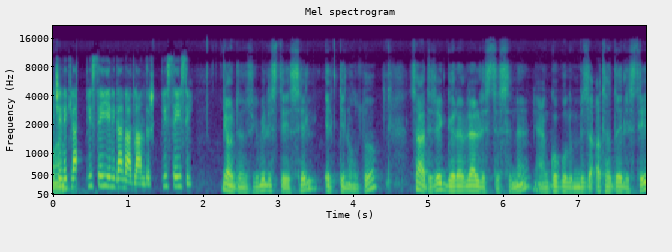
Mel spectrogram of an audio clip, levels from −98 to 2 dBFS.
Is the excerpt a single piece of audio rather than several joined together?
yes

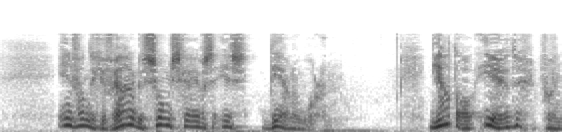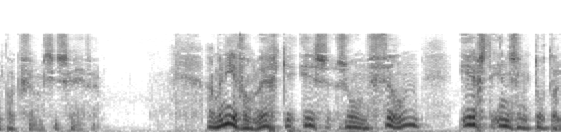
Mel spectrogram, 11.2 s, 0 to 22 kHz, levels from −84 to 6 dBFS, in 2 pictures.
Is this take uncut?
yes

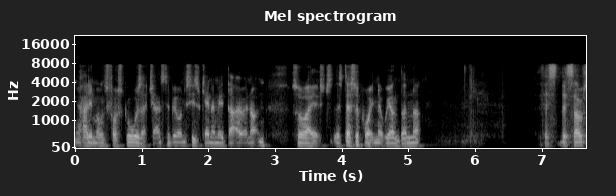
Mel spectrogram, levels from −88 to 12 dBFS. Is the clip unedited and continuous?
yes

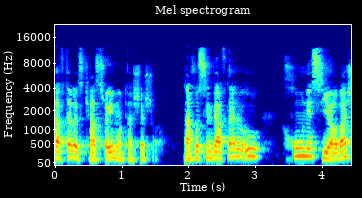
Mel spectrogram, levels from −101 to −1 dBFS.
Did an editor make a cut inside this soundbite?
no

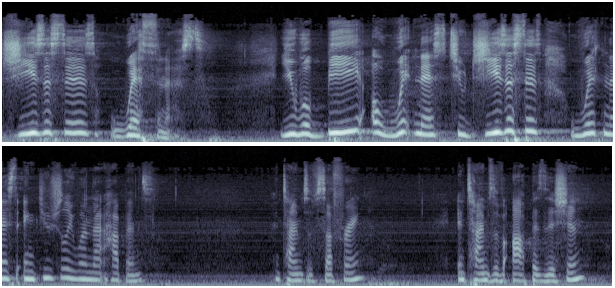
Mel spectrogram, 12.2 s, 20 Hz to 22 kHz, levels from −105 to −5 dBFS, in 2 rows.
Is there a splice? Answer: yes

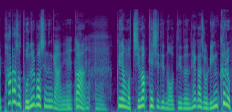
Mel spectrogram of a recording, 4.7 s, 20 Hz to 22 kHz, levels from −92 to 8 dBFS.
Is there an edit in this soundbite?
no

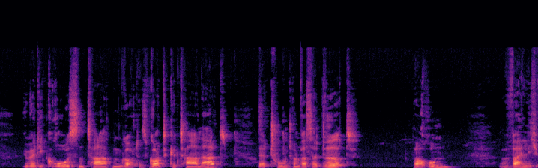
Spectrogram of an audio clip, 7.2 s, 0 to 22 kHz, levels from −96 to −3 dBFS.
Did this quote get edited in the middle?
yes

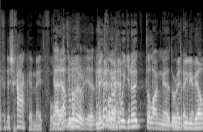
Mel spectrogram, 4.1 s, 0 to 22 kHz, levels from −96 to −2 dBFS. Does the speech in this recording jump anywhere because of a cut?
no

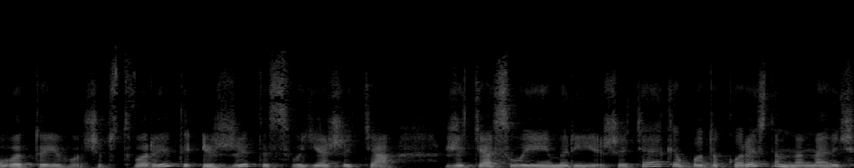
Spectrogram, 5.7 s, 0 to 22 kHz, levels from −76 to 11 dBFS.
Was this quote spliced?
no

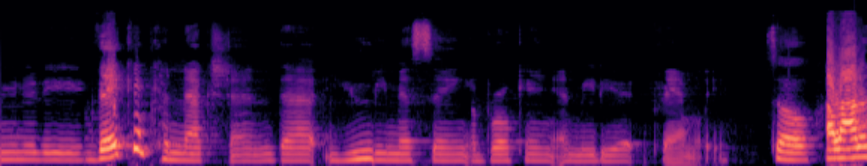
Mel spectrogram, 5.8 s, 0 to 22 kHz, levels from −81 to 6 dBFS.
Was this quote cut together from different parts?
yes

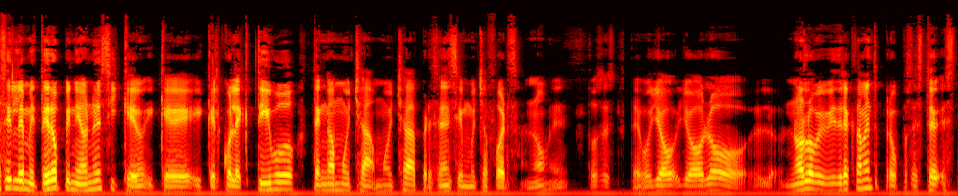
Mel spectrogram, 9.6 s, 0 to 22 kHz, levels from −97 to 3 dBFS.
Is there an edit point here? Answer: yes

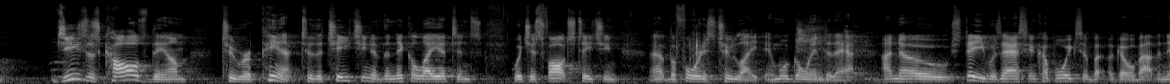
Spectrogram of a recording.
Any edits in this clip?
no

